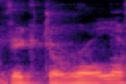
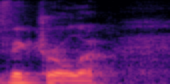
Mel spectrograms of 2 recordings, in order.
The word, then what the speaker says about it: Victrola: Thank you for the pronunciation correction. I was saying Victrola for some reason. It's Victrola.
